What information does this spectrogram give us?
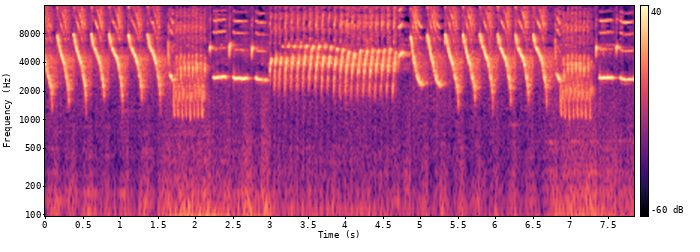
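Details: Long-singing canary, a tutor recording for young canaries learning to sing: repeated steep falling whistles, short buzzy bursts, a rolling high trill, then more falling whistles. A faint low hum sits underneath.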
